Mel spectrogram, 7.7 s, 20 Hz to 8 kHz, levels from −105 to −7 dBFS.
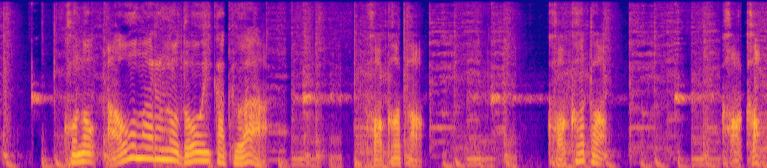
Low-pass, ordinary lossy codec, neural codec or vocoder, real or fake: none; none; codec, 16 kHz, 8 kbps, FreqCodec, smaller model; fake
